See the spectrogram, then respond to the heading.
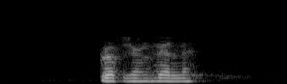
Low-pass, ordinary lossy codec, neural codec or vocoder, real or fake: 3.6 kHz; AAC, 16 kbps; codec, 16 kHz, 1.1 kbps, Voila-Tokenizer; fake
